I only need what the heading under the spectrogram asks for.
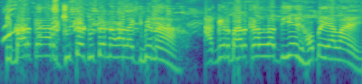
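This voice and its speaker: A man's voice: very high-pitched, fast, background noise. A man voicing an irritable village father in a comedy cartoon, scolding crudely with a North Bengal accent. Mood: exasperated. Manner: foul-mouthed, exasperated, scolding.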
